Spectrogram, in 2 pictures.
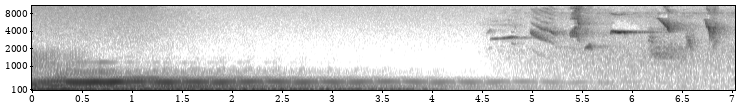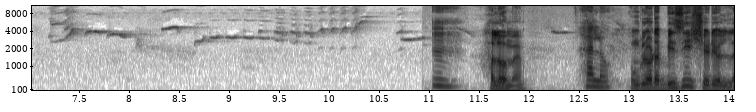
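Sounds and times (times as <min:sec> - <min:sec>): small birds twittering: 0:04.6 - 0:13.5.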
